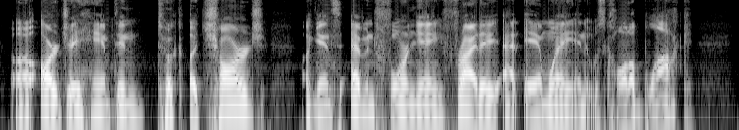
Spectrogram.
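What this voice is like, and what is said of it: Strained, worn-out voice. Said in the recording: “my voice is trashed ... my voice is still recovering from that”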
